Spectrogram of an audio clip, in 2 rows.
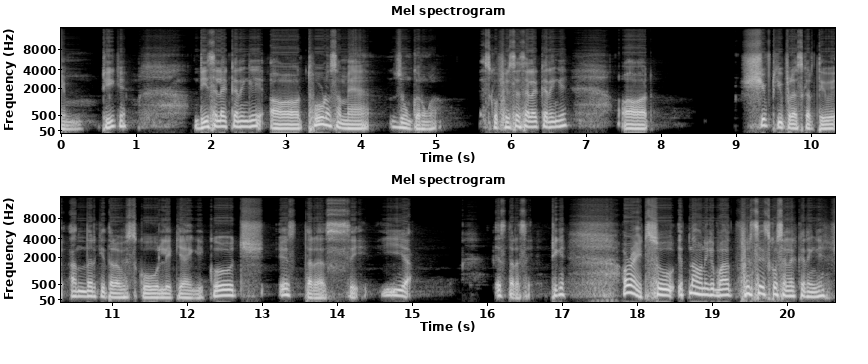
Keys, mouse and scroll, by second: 2.7-3.6 scroll up 1, 4.9 click, 6.1 scroll down 1, 6.8 scroll, 8.5 scroll down 1, 9.7 shift+click, 20.1 shift+Num_Lock.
